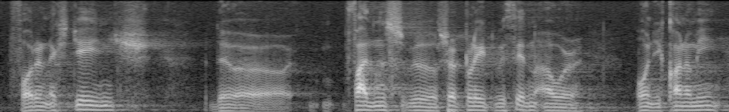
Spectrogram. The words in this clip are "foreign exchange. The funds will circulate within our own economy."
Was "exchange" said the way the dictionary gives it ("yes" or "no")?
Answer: yes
